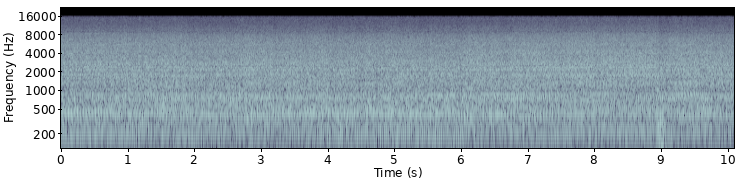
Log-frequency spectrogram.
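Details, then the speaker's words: 2010 Toyota Camry, 2GR-FE 3.5 V6, 152,000 miles, on Mobil 1 5W-30, cold start and idle: a steady, even hum with busy top-end clatter, no misses or knocks; a healthy engine. "This is going to be the cold start of a 2010 Toyota Camry V6 3.5 with 152,000 miles, and let's see how it sounds."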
